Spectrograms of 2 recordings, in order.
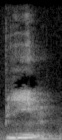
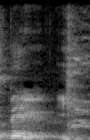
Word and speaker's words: been: I noticed at the beginning of the episode last time you maintained that it was pronounced bean, like how's Ben being? But then in the middle of the episode, it's bin.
